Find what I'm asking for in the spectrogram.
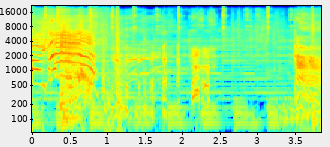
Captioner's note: laughs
